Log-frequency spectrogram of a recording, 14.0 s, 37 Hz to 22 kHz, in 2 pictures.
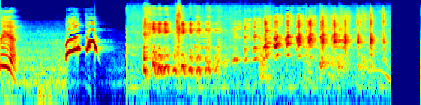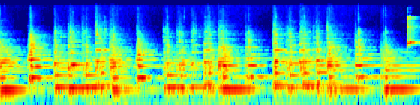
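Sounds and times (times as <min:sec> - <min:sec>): person laughing hard: 0:02.4 - 0:06.5
plucked string music: 0:07.0 - 0:14.0.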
